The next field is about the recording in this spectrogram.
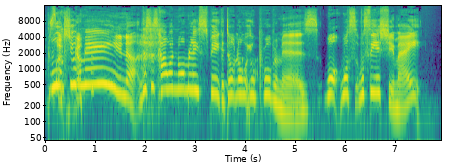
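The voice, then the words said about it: Exaggerated, poor fake English accent. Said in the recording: “She has to morph into the world's stupidest fucking English accent. ... You are actually getting a bit better. But it's still fucking horrifying. It's like you're talking in English with marbles in your mouth.”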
